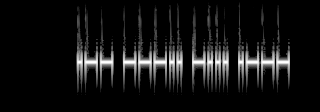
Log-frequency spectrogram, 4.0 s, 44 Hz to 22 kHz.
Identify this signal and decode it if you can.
Morse code, heard as a keyed tone, about 25 wpm, 700 Hz. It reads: W8BJ
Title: USA Call Signs - 4 Characters - 4x Character Spacing - 25wpm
